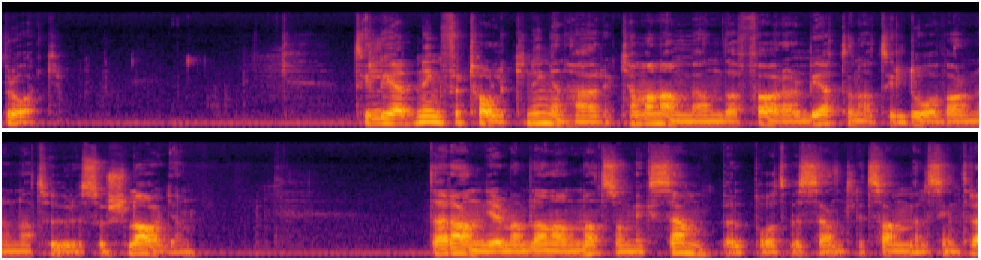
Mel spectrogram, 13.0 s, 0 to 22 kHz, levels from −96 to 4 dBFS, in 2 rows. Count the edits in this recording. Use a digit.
0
